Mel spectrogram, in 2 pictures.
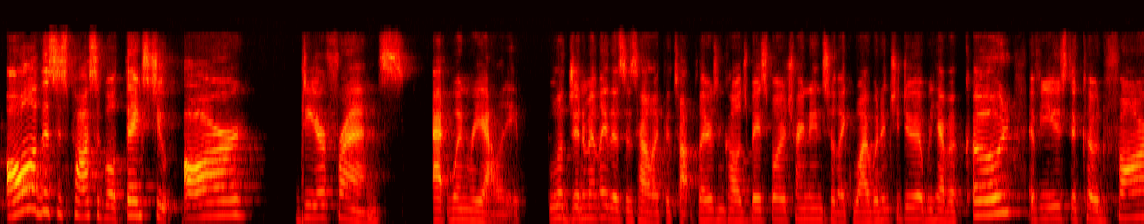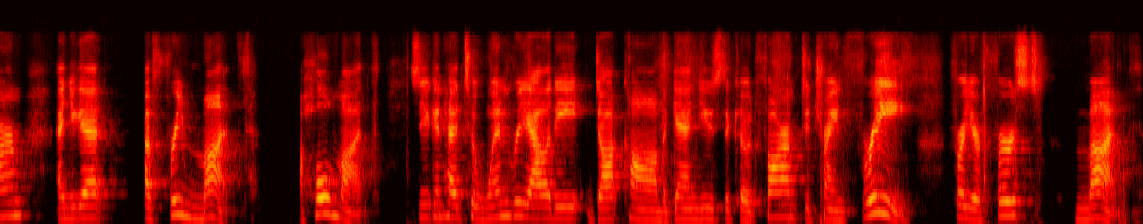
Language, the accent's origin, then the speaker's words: English; Sugar Land, Texas, United States; I'm from Sugarland, Texas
